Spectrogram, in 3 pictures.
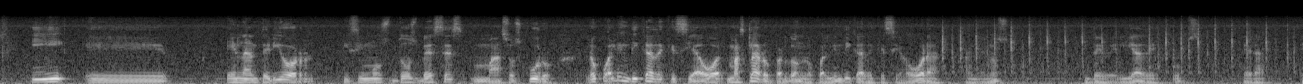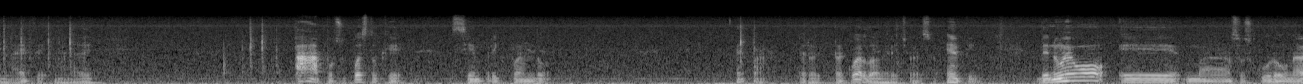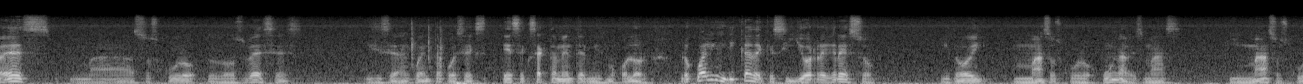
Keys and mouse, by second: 0.2 click, 3.6 click, 5.0 click, 8.2 click, 9.6 d, 11.6 f, 14.6 click, 15.8 ctrl+z, 20.6 w, 22.9 click, 25.3 click, 26.4 click, 28.0 click, 29.0-30.1 drag, 30.4 ctrl+z, 33.4 click, 36.4 click, 37.6 click.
